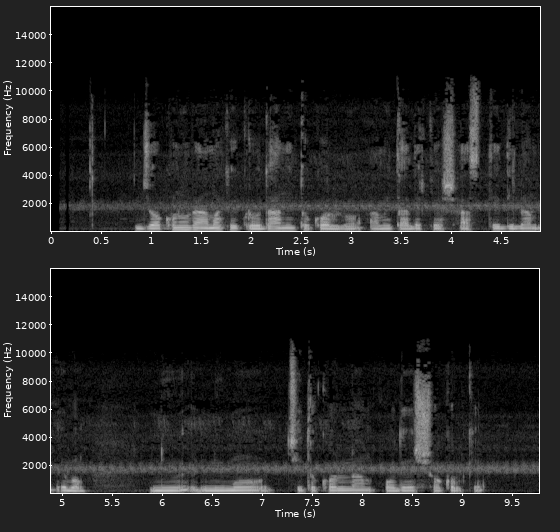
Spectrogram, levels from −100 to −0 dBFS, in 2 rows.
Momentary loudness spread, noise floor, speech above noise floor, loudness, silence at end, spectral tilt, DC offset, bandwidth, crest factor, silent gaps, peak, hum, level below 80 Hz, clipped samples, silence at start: 8 LU; -59 dBFS; 25 dB; -35 LUFS; 0.25 s; -5 dB/octave; under 0.1%; 11 kHz; 18 dB; none; -18 dBFS; none; -78 dBFS; under 0.1%; 0.4 s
